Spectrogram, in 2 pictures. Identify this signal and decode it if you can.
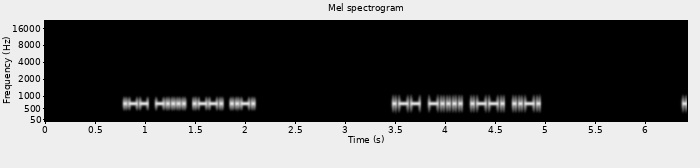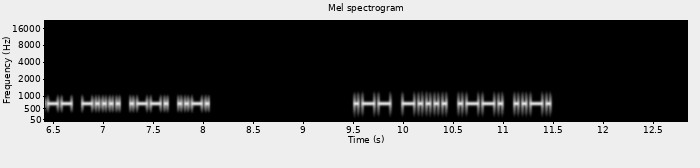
Morse code, heard as a keyed tone, about 39 wpm, 700 Hz. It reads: W6PF W6PF W6PF W6PF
